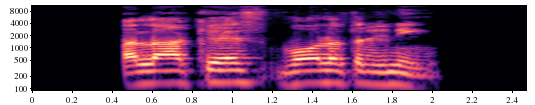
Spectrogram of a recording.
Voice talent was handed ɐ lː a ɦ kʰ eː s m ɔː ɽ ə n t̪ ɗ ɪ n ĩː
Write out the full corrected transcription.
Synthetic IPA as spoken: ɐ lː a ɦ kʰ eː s m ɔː l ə t̪ ɗ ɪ n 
